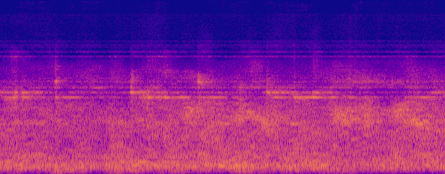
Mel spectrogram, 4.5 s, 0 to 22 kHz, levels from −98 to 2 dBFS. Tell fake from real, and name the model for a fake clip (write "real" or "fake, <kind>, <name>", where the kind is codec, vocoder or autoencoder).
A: fake, codec, DAC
